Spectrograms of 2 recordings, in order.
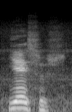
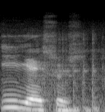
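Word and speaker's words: Ἰησοῦς: the word for Jesus yeses okay some Greek purists will say EE aces okay but that's not how they pronounce his name it that when he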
